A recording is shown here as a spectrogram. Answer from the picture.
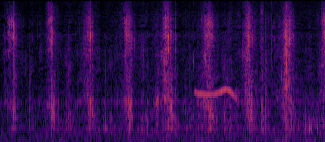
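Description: Close-up crunching and chewing of a raw green vegetable stalk, crisp crunches about twice a second.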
